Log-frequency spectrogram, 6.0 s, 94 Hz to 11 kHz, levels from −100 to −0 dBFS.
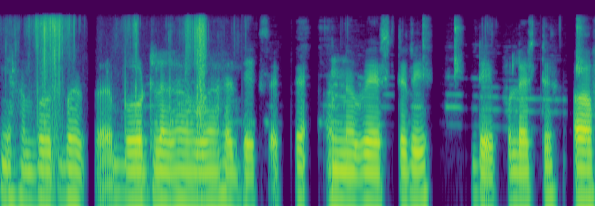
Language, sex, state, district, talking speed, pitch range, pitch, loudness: Hindi, male, Bihar, Muzaffarpur, 110 wpm, 105-110 Hz, 110 Hz, -18 LUFS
